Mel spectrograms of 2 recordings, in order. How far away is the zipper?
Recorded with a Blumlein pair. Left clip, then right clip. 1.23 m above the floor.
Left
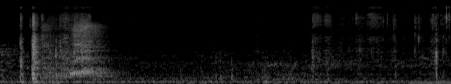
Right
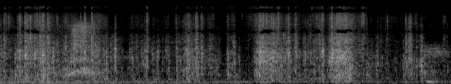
About 0.9 m.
